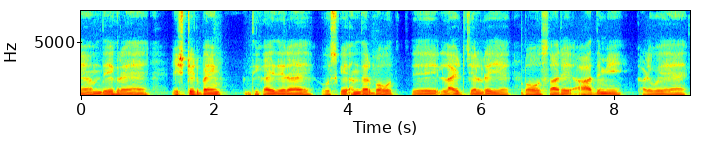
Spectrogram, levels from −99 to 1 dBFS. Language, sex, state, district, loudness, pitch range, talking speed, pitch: Hindi, male, Bihar, Darbhanga, -18 LUFS, 110-120 Hz, 150 wpm, 115 Hz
